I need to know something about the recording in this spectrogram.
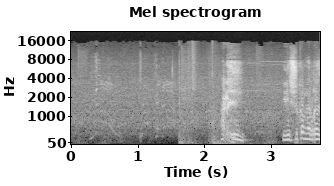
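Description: A body slams down onto a wrestling mat with a heavy thud.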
